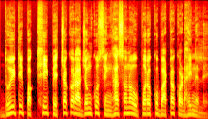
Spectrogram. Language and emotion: Odia, neutral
